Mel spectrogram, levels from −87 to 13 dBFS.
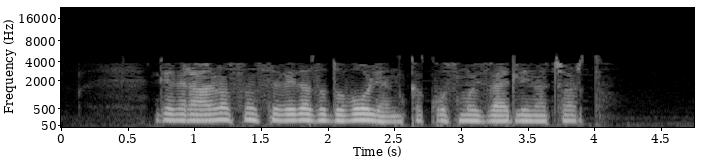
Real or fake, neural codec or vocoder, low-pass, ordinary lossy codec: real; none; 19.8 kHz; AAC, 16 kbps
